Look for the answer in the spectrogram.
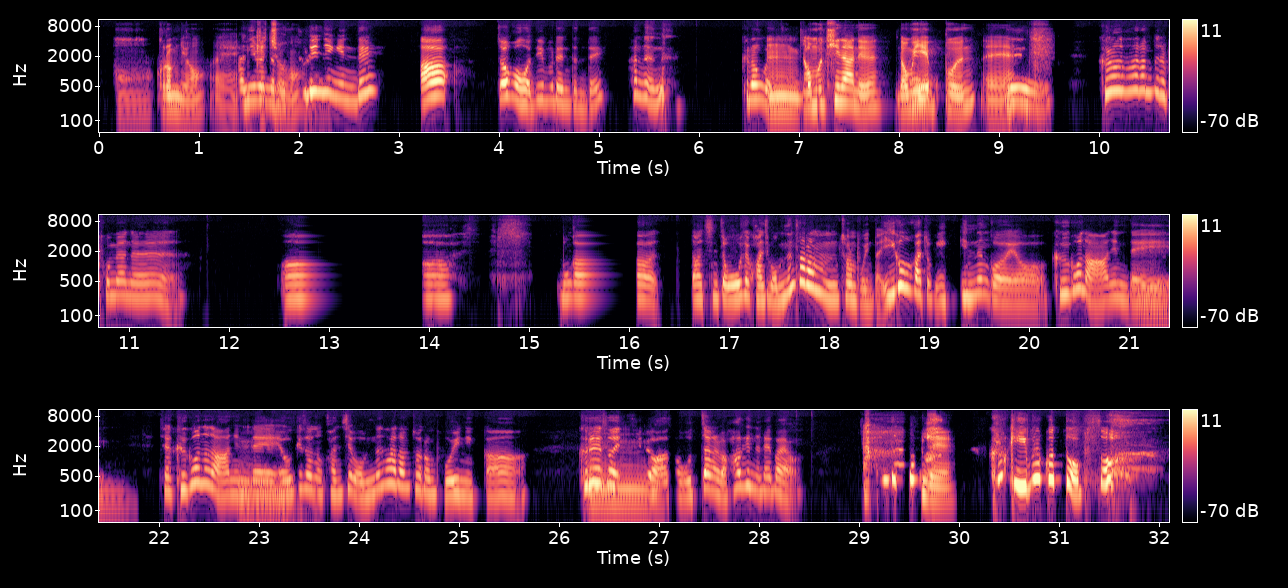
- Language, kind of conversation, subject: Korean, advice, 스타일을 찾기 어렵고 코디가 막막할 때는 어떻게 시작하면 좋을까요?
- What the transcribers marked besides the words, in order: laughing while speaking: "하는"; distorted speech; sniff; teeth sucking; mechanical hum; laugh; laughing while speaking: "또 막"; laughing while speaking: "없어"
